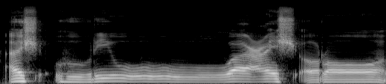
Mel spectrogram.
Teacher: cara memasukkan kemudian disertai dengan ghunah atau dengungan ashuriw WA asriw kita tahan kita panjangkan sejenak karena didengungkan ashuriw wa Asro begitu kemudian ro dibaca panjang ro dibaca panjang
